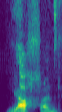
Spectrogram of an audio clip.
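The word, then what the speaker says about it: יחד: to dwell, shevet, gam, yachad, together. Notice, yachad is not yachad. It's the stress is on the first syllable, not the second.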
